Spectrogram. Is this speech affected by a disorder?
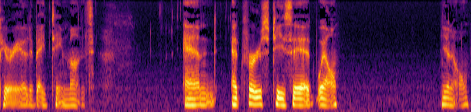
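Yes: spasmodic dysphonia; onset 1992, diagnosed 1998 at Johns Hopkins by neurologist and otolaryngologist Paul Flint, dismissed as psychological; voice still altered, speaking physically difficult; voice changed from original voice, requires hard work.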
